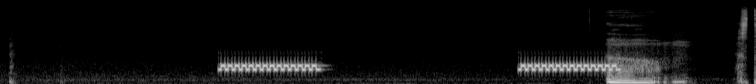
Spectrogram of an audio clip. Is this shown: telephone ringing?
yes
